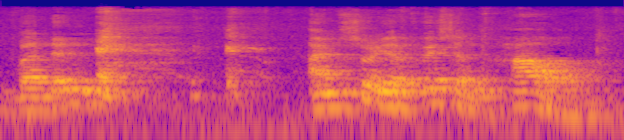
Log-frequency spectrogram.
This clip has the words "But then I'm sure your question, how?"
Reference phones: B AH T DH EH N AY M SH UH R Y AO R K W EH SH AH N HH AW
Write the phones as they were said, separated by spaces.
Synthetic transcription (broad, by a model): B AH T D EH N AY M S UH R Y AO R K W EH S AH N HH AW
